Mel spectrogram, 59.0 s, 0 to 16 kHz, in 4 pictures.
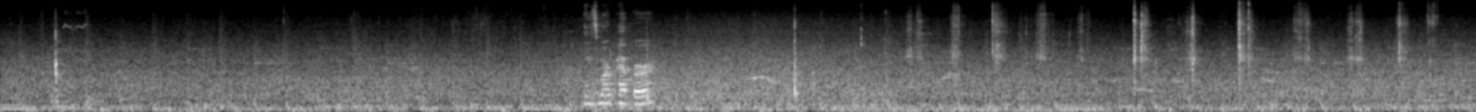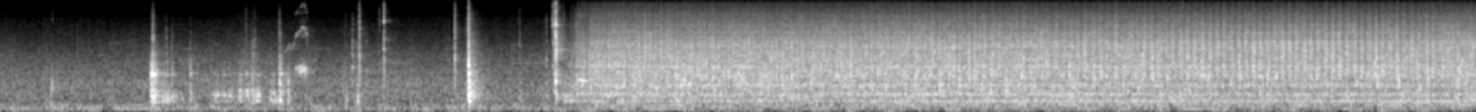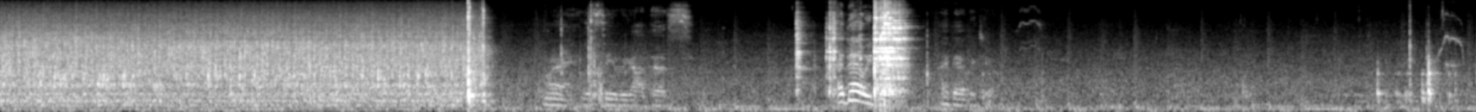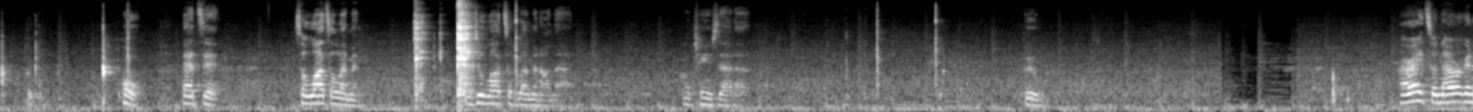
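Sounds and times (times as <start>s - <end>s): pepper mill grinding clicks: 9.1s - 14.4s
food processor motor running: 20.3s - 34.5s
food processor stopping clunk: 20.3s - 34.5s.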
